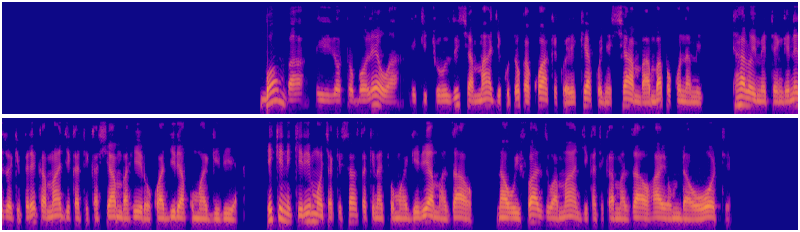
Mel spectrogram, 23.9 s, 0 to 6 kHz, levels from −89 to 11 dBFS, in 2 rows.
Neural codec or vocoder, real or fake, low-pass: none; real; 5.4 kHz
